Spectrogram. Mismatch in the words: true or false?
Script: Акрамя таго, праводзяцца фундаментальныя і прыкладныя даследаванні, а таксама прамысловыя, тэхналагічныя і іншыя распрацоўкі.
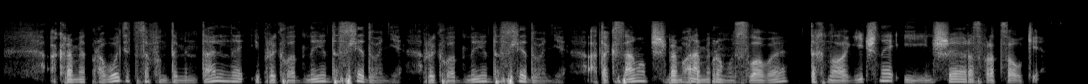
true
